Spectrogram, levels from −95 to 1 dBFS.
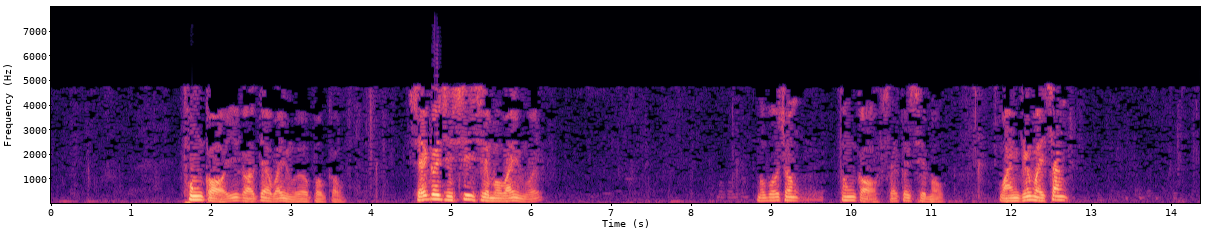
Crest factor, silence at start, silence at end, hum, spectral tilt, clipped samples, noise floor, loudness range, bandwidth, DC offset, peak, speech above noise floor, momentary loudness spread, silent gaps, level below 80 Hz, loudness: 20 dB; 1.65 s; 1.65 s; none; -10 dB/octave; under 0.1%; -55 dBFS; 9 LU; 5 kHz; under 0.1%; 0 dBFS; 38 dB; 17 LU; none; -42 dBFS; -18 LUFS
